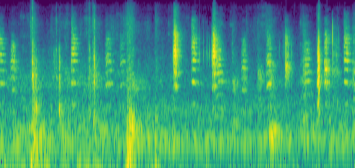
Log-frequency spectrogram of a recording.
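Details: Pet zebra finch singing its distinctive individual song, rendered as "chumi chumi pe", during indoor free-flight time: a faint series of short nasal, buzzy harmonic notes given in irregular bursts with soft thuds and room noise between them.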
